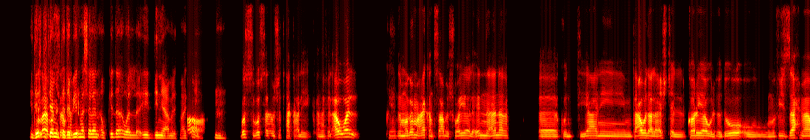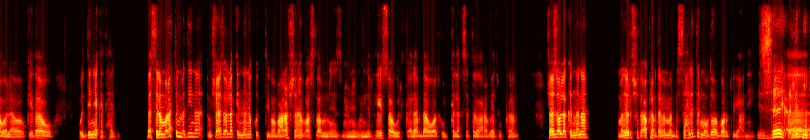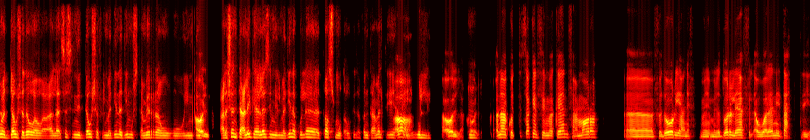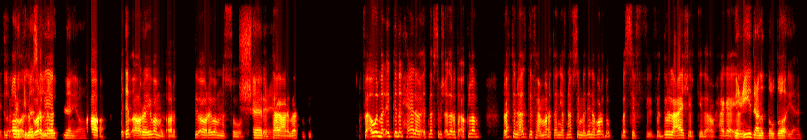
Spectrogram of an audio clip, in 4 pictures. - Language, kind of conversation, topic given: Arabic, podcast, إيه رأيك في إنك تعيش ببساطة وسط زحمة المدينة؟
- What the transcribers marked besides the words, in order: tapping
